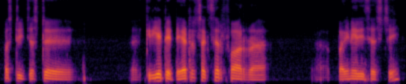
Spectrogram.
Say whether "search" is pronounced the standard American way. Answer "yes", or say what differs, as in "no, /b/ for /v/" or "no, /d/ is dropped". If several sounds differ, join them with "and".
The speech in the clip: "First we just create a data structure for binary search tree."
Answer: no, /s/ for /tʃ/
